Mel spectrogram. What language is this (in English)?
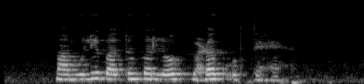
Urdu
